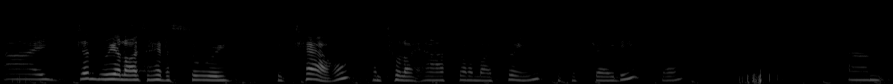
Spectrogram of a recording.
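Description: Tongan-born woman in her 50s, halting with lots of ums, on a handheld mic in a big echoey hall. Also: mid-range voice, a little hiss or hum. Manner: hesitant, halting with many fillers. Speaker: guest. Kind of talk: on-stage interview. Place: large hall with stage and audience. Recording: long hall reverb.

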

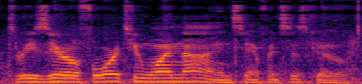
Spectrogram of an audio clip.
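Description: Through loud static on radio audio, a man at his home station calls out call signs at a moderate pace in a mid-range voice. This CB radio operator uses a clipped radio cadence.

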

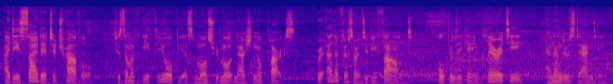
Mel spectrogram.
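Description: A man's voice: on the low side, lively intonation, a little fast, few pauses, background noise. A man reading scripted narration for a nature documentary. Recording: music behind the voice. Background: background music.

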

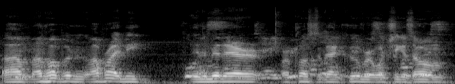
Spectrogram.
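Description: A man's voice: mid-range voice, level tone, fairly quick. Older man rambling over crowd noise. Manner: rambling, with frequent ums and restarts. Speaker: vlogger. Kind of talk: casual video diary chat. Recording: busy crowd noise behind.

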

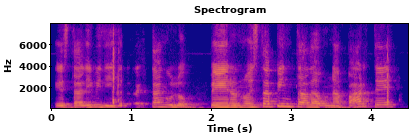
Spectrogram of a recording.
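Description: A woman's voice: fairly low pitch, moderate pace, a little hiss or hum. A Mexican woman teaching a math lesson to young children, asking questions patiently.

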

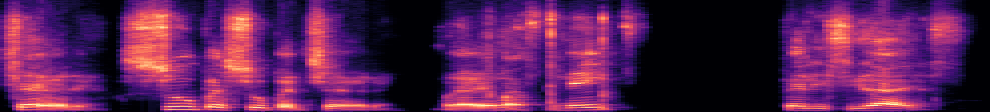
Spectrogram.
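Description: This slow-talking man from New Jersey, in his thirties, has a high-leaning, creaky, mellow, slightly rough voice as he casually riffs on sports alone, loose and slangy. The muffled recording comes from a small room indoors.

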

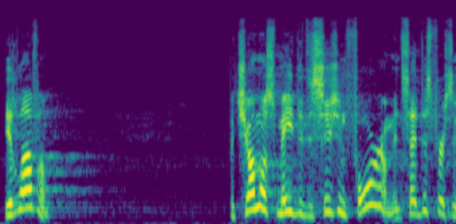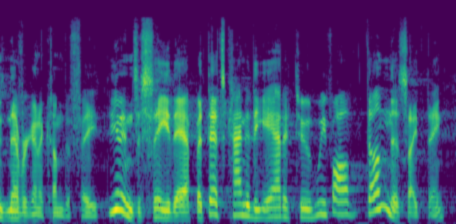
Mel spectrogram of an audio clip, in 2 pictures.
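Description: Male pastor, middle-aged, sermon storytelling; high, very bright voice with long hall reverb. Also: a little fast. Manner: animated, acts out quoted voices, rhetorical questions. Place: large church auditorium. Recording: reverberant auditorium.

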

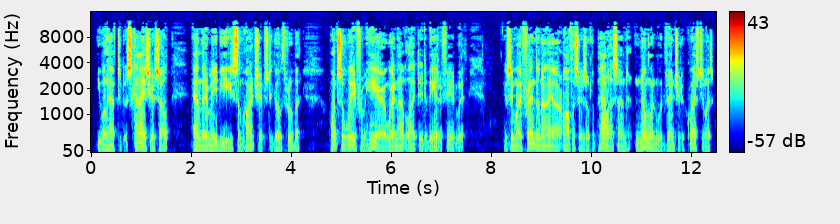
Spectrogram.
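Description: A man reads the part of a hearty young English officer in a very deep, steady voice. The officer comes across as cheerful and reassuring, calmly laying out plans like a storybook hero.

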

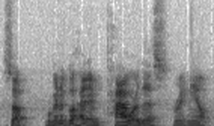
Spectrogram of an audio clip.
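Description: This HVAC technician talks at a moderate pace in a mid-range voice that sounds pushed and bright. He's showing his work at the bench, speaking plainly with frequent fillers and repetition, while the echoey room carries a faint background hum.

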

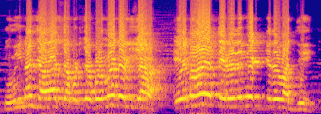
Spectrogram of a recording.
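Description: A man's voice: very high voice, fast, reverberant, faint music behind. A man playing a proud, stern village father who scolds his grown daughters harshly. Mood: angry. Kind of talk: domestic drama acting.

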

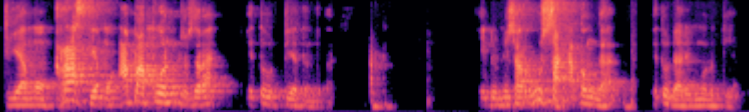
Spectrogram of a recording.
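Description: A man's voice: mid-range voice, moderate pace, a bit bright. Emphatic male pastor in an echoey hall. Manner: emphatic, rhetorical questions, addresses the congregation. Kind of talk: sermon.

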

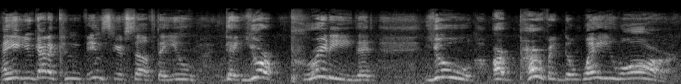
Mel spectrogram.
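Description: Crude, scornful high-voiced woman commentator. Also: animated, a little slow, a bit bright, rough recording. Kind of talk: mocking reaction commentary.

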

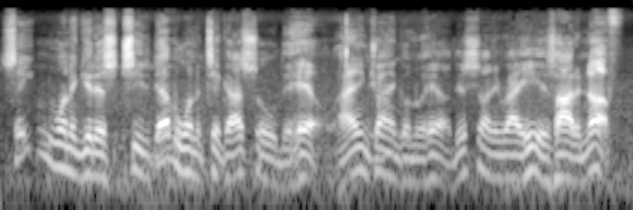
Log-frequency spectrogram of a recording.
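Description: A man preaching casually outdoors as a street preacher, telling animated stories and acting out little voices. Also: lowish voice, quick pace, a little hiss or hum. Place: outdoors in the sun.

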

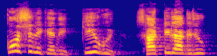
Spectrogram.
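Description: Woman family vlogger, coaxing repetitive delivery, somewhat high voice. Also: lively intonation, quick pace, fairly bright tone, a little hiss or hum. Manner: coaxing, repeats herself, laughs often. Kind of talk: casual family vlog chat.

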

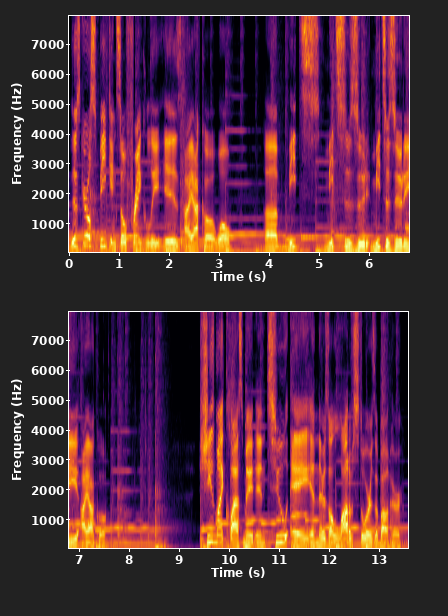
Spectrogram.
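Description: A young man plays through a game and reads its story text aloud, reacting informally as a let's player. His medium-pitched voice swings widely in pitch and moves slowly, with game music underneath.

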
